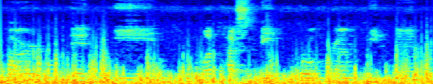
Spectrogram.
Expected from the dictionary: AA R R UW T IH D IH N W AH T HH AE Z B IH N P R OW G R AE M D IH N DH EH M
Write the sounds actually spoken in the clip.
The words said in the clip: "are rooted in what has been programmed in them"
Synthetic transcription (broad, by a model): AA R W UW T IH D IH N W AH T HH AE S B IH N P R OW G R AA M IH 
